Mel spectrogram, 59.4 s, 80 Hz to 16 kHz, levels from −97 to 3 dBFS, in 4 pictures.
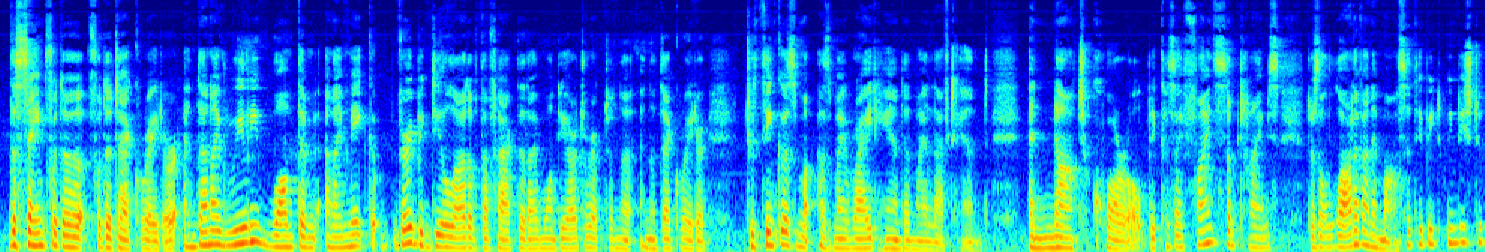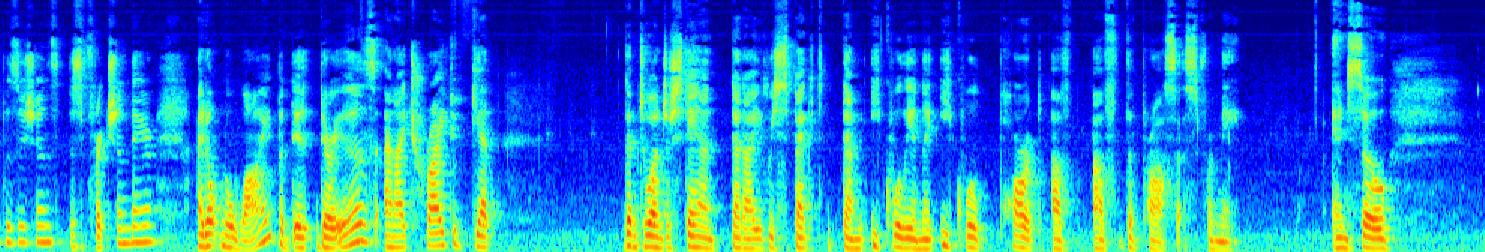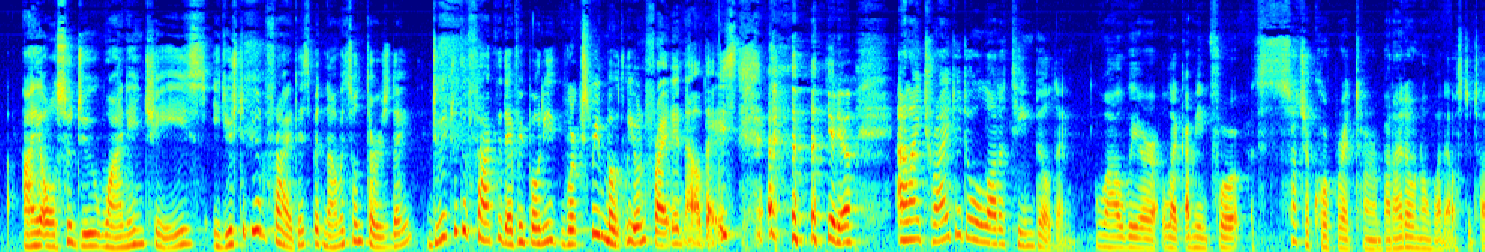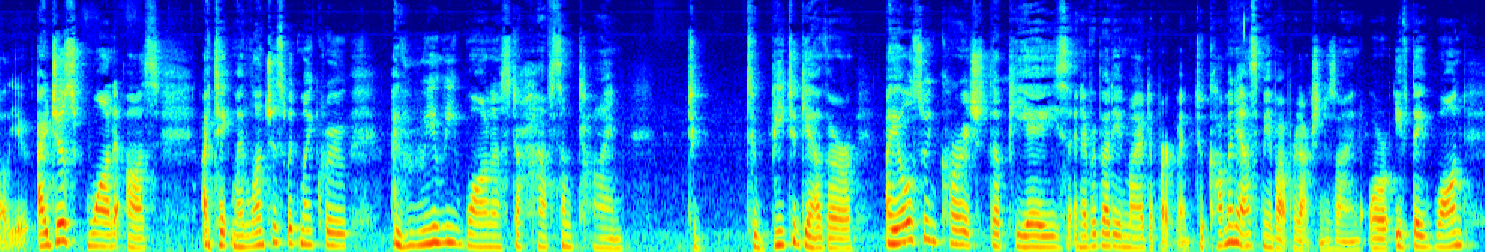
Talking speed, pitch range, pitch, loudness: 205 wpm, 145-200 Hz, 165 Hz, -23 LUFS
